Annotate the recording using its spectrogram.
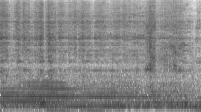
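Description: A brush scraping and rubbing buildup out of a grill's pellet box, in a run of quick strokes, with faint steady tones underneath.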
